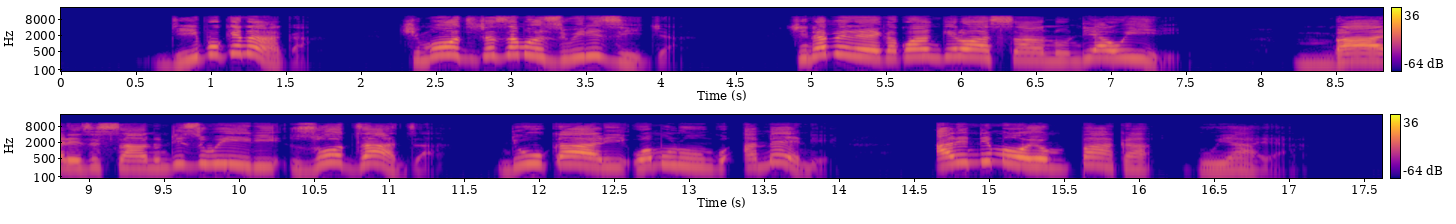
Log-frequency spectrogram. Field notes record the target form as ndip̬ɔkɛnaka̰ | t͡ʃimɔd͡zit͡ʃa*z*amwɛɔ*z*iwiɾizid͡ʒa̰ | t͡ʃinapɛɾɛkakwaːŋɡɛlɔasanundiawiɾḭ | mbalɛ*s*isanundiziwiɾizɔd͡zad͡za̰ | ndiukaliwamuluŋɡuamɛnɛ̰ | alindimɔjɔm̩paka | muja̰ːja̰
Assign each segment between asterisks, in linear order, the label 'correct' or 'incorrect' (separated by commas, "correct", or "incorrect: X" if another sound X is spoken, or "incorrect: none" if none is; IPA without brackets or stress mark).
correct, correct, incorrect: z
